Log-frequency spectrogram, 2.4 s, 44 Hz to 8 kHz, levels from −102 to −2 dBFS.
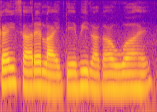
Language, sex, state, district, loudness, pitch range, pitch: Hindi, male, Jharkhand, Ranchi, -15 LUFS, 130-150 Hz, 135 Hz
